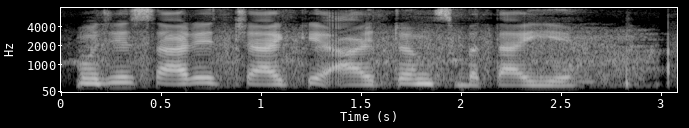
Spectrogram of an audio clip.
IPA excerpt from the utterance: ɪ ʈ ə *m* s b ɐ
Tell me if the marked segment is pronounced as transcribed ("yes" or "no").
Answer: yes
